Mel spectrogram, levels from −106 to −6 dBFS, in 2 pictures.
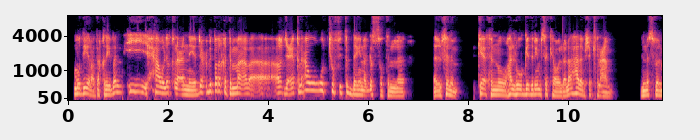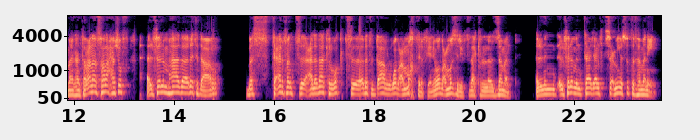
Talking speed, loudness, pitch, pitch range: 135 wpm, -22 LUFS, 150 Hz, 120-170 Hz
